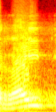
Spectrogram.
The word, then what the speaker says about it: write: இந்த W வந்து இங்கே வந்து சைலண்டாக ஆகுவதால் இதை ரைட் என்பது தான் உச்சரிக்க வேண்டும்.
